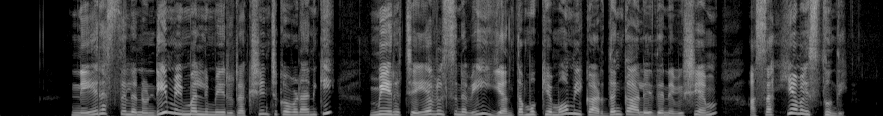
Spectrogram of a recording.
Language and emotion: Telugu, disgusted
